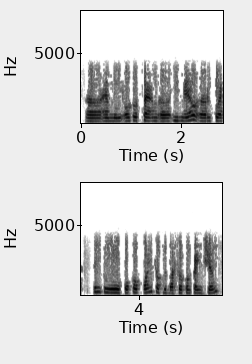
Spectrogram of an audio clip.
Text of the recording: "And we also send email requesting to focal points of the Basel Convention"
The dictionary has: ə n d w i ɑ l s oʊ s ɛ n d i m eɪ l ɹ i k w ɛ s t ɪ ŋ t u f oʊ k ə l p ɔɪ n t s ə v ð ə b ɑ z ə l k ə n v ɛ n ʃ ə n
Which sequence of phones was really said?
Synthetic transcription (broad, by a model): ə n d w i ɑ l s oʊ s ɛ n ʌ i m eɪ l ɹ i k w ɛ s t ɪ ŋ t u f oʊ k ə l p ɔɪ n t s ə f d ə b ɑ s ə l k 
